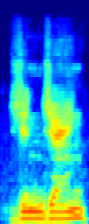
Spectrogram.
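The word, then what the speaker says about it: Xinjiang: week talking about uh i think it's pronounced jin jiang or something like that that's where that those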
